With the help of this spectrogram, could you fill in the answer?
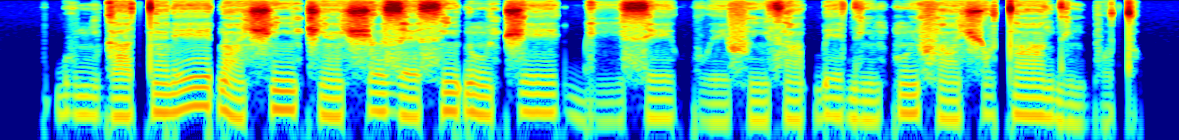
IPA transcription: ɓ u˧ m ɡ a˧ t ɛ̃˧ ɾ eː˦ ɗ ã˨ ʃ ĩ˦ t͡ʃ ɛ̃˧ ʃ ə˦ z ɛ˧ s ĩ˦ ɗ ũ˧ t͡ʃ eː˦ ɡ͡b iː˨ s eː˧ kʷ eː˨ f ĩ˨ s ã˧ ɓ e˧ d ĩ˨ kʷ ĩ˦ f ã˧ ʃ u˦ t ã˦ d ĩ˨ b ɔ˨ t

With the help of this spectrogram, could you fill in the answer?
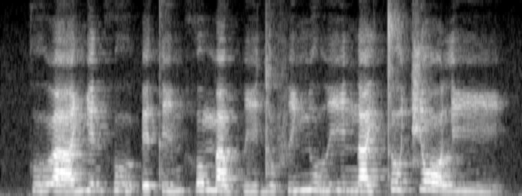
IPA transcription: k u˩˧ ʋ aː˩˧ ɲ e˧ n h uː˧˩ ʔ e˩ t̪ iː˩˧ m h o˧˥ m a˩ w p iː˩ d u˧˩ f i˧˥ ɲ u˥˨ ʋ iː˧ n a˧ j t̪ o˥˨ t͡ɕ ɔː˥˨ l iː˧˩

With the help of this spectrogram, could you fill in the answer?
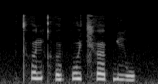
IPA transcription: t̪ʰ ɵ˥ n kʰ ɵ˨˩ ɥ kʷ ɐ˥ j t͡sʰ œː˧ k̚ j iː˨˩ w

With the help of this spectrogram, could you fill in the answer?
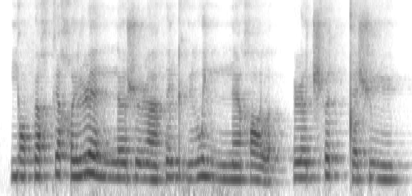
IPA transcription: j ɔ f œ χ k e χ y l ɭ ɛ nː œ ʃ ø ɭ ã f e l ɖʱ y l w ɪ lʲ nː ɛ̃ χ ɔ l | ɭ ə t͡ʃʰ ə tː ɛ ʃ y

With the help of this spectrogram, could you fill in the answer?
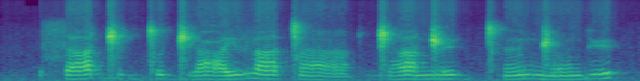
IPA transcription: s a ɡ͡ǁ ə ɡ ǀ ʊ ɡ͡ǁ ɪ ʕ ɪ v a ǀ ã | ɡ͡ǁ a ŋ͡ǁ ø ɡ ǀʰ ə̃ ŋ͡ǁ õ ɡ ʏ

